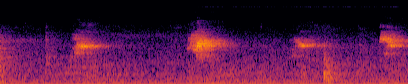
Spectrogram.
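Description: A bird giving short calls, four in a row about a second apart, the loudest about halfway through.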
